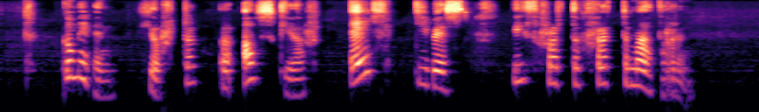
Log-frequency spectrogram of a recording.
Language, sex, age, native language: Icelandic, female, 50-59, English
